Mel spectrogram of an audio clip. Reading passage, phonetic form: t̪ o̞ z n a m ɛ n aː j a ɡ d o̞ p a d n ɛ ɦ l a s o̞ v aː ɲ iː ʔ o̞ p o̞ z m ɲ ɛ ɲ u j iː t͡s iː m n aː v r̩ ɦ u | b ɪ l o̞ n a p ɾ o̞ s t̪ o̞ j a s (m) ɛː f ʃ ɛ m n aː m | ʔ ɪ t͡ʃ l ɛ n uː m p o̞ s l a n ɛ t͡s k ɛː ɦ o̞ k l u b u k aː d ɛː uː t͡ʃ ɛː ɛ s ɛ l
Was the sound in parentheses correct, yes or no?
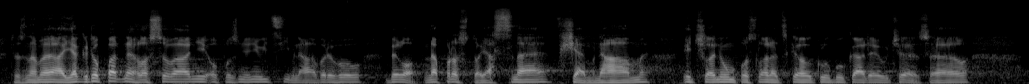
no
